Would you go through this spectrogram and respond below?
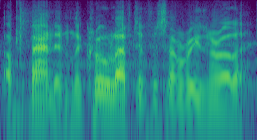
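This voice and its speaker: An actor playing a curt, commanding, sardonic chief lighthouse keeper in vintage radio drama style. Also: male voice, on the low side, expressive, a little fast, a bit bright, dull audio, a little hiss or hum. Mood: curt, brisk. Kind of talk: 1950s radio drama acting.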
